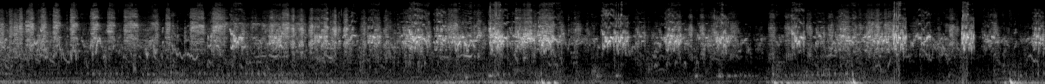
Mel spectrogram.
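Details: Many pet budgerigars chirping and chattering together, a dense, continuous wash of high squeaky warbles and squawks with soft thumps below.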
